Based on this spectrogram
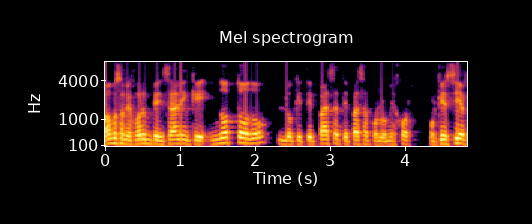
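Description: A man with a fairly high pitch and a dark, mellow tone speaks at a moderate pace. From Peru. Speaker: motivational speaker and author. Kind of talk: interview conversation. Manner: halting, many repetitions.

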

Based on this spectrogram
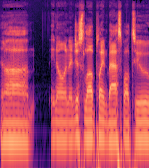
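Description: With an Upper Midwest accent, a man speaks in a very deep, low pitch on a very clean recording with a silent background. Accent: Upper Midwest American. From South Dakota, West River (Martin, Sturgis). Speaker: high school football coach. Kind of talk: casual interview. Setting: studio.

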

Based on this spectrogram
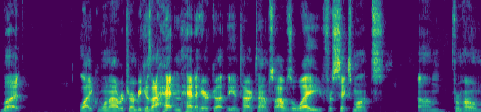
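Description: Recorded very cleanly against a silent background, a man talks at a moderate pace and medium pitch, his intonation fairly even and his tone bright and sharp. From US South, South Carolina. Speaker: gamer, liquor sales rep. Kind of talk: casual chat.

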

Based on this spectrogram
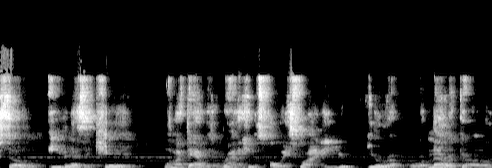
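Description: A man with a New York accent speaks at a medium pitch with ordinary pitch variation, with audible room echo and music in the background. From Bronx, New York City. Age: 40s. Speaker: former Navy SEAL. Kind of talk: interview. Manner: animated.

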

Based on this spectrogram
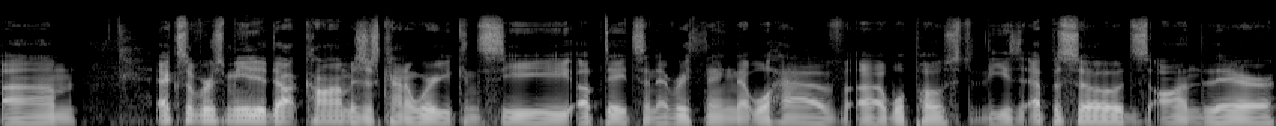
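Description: In a very clean recording with a silent background and a dry, close sound with no echo, a man speaks at a moderate pace. He has an ordinary speaking voice, fairly low in pitch, with fairly even intonation. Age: 30s. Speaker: podcast host. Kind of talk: casual chat.

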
